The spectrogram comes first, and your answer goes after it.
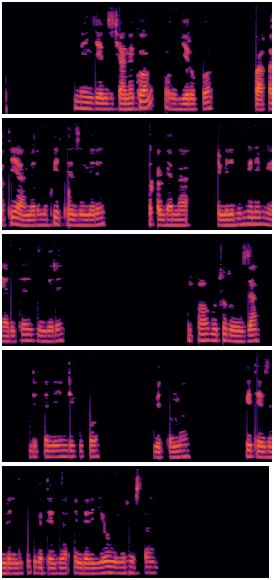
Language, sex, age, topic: Kinyarwanda, male, 18-24, finance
